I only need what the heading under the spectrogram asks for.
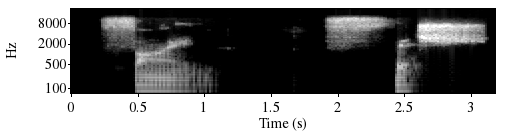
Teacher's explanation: upper front teeth pressing a little bit the lower lip you let the air pass that's an f fine fish with a v you need to make a vibration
